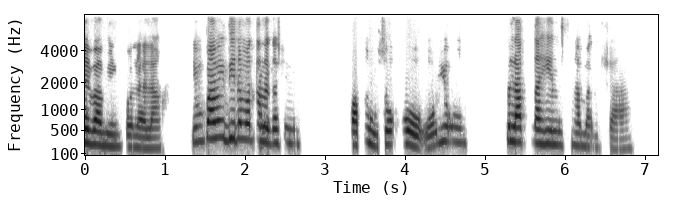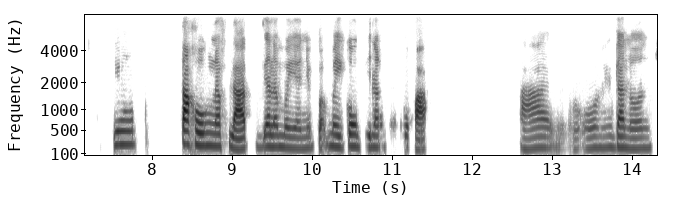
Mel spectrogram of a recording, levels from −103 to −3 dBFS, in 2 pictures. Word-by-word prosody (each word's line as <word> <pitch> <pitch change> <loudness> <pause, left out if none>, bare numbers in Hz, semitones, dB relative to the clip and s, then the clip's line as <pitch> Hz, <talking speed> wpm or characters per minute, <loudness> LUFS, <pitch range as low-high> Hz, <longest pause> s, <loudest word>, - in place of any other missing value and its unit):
Hihiramin 220 -5 +5
ko 200 -1 -4
na 180 -2 0
lang. 180 0 -5 0.4
Yung 290 +1 -7
parang 345 +1 +8
hindi 335 +1 +2
naman 325 -1 +4
talaga 275 -3 +3
siya 260 +2 -8
yung 245 - -19 0.6
patusok, 240 -1 +1
oo. 220 -2 +2
Yung 285 -2 -5 0.5
flat 275 -1 +6
na 255 - +4
heels 245 -2 -2
naman 215 -4 -9
siya, 165 -1 -15 0.7
yung 240 0 -6 0.6
takong 230 -3 +5
na 210 - -2
flat, 175 -5 +1 0.2
alam 200 0 -4
mo 185 - -7
'yon, 180 +1 -12
yung - - -29
pa - - -8
may 200 -2 -6
konti 205 -1 -4
lang 195 - -6
na 200 - -33
tuka. 165 -5 -1 1.2
Ay, 180 +2 -10 0.3
oo, 175 +2 -16
'yong 185 +1 -17
gano'n 180 -2 -5
210 Hz, 155 wpm, -21 LUFS, 185-250 Hz, 1.2 s, parang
